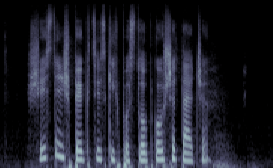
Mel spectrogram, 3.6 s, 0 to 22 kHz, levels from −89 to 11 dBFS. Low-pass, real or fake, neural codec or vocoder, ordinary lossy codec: 19.8 kHz; fake; codec, 44.1 kHz, 7.8 kbps, DAC; none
